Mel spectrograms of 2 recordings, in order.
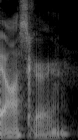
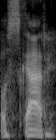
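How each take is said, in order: First: The name is said with a plain English pronunciation. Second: The name is said with a Latin pronunciation. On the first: This is how the speaker himself says his name. "I would just say Oscar" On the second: This is how the speaker's parents say his name. "my mom and my dad say Oscar"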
